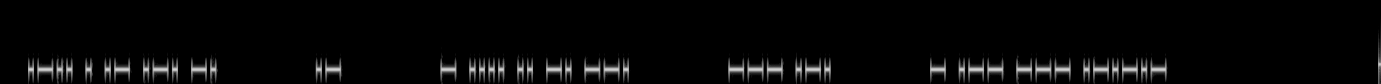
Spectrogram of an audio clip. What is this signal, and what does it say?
Morse code, heard as a keyed tone, about 25 wpm, 700 Hz. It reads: LEARN A THING OR TWO.
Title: 3x Word-Spacing - Sentences from Top 300 Words - 25wpm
